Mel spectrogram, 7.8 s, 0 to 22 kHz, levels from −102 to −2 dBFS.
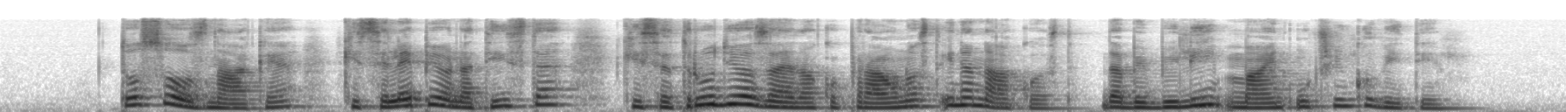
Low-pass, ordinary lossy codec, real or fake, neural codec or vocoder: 10.8 kHz; none; real; none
